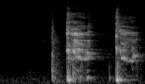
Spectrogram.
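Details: Two or three short, forceful coughs in quick succession with a brief pause between; a plain dry-sounding cough.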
